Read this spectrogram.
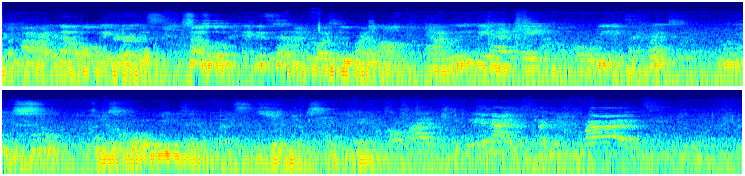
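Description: A woman speaks calmly into a microphone over a loudspeaker in an echoing hall.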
